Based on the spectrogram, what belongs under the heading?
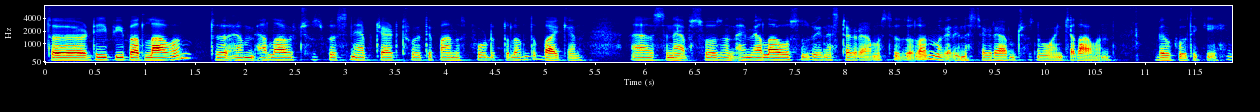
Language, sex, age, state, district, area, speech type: Kashmiri, male, 30-45, Jammu and Kashmir, Anantnag, rural, spontaneous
